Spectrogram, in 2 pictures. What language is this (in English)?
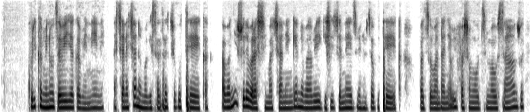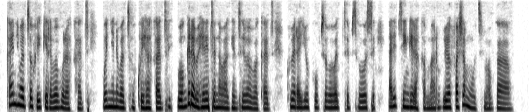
Rundi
